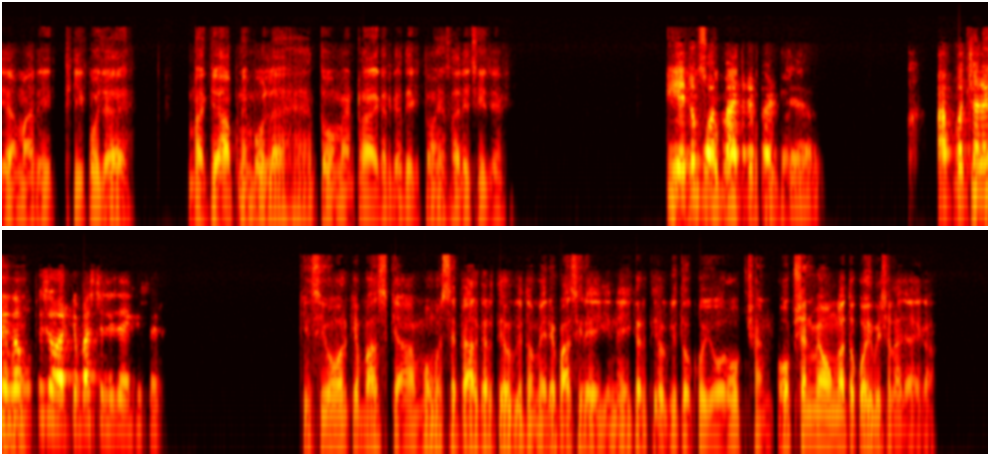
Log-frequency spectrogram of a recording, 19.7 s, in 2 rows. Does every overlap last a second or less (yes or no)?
no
